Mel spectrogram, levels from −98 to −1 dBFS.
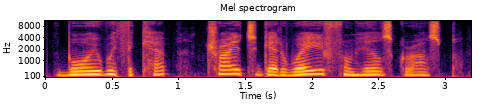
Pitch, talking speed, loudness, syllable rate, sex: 195 Hz, 225 wpm, -16 LUFS, 5.1 syllables/s, female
